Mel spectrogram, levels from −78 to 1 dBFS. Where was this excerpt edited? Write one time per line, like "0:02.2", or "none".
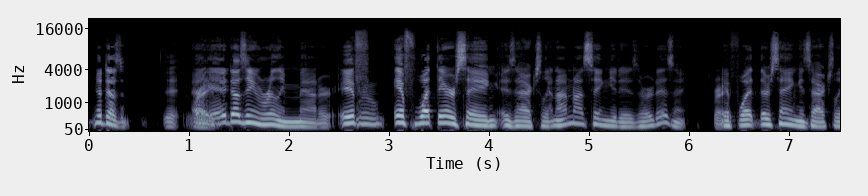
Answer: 0:04.6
